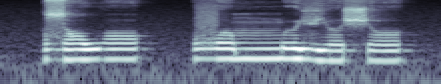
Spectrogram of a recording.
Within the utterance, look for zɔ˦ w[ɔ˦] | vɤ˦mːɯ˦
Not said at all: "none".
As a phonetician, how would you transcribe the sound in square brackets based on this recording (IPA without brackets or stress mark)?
ɔ˦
